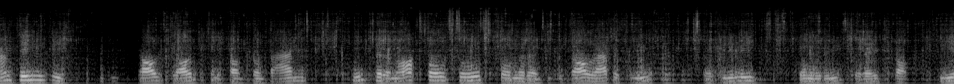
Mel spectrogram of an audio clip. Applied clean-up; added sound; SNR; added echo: neural mask model RNNoise.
